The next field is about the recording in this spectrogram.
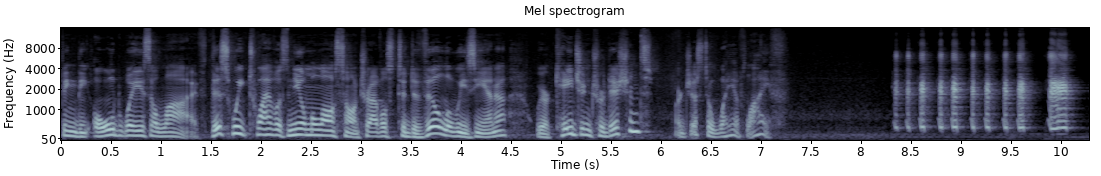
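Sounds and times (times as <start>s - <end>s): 
speech: 0.0s - 7.4s
handmade duck call quacking: 8.4s - 10.2s.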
